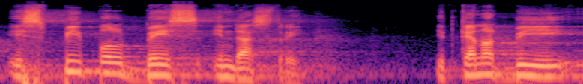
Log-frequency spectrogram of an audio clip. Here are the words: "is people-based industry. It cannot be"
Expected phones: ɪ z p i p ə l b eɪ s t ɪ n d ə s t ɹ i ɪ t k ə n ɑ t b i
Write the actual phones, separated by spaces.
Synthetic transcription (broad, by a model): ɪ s p i p ə l b eɪ s ɪ n d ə s t ɹ i ɪ t k ə n ɑ t b i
